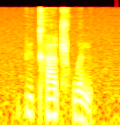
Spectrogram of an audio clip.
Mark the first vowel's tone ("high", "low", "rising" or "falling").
falling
